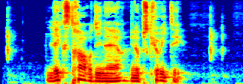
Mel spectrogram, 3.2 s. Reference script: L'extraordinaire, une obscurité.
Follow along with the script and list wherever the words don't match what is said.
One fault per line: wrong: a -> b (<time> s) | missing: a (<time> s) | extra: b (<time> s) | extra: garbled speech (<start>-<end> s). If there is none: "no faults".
no faults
